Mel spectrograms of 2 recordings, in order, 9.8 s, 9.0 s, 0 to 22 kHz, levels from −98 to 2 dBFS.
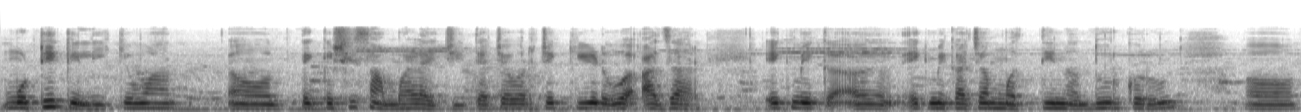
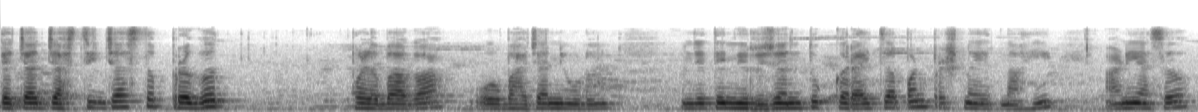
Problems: background sounds at intervals, background conversations at intervals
